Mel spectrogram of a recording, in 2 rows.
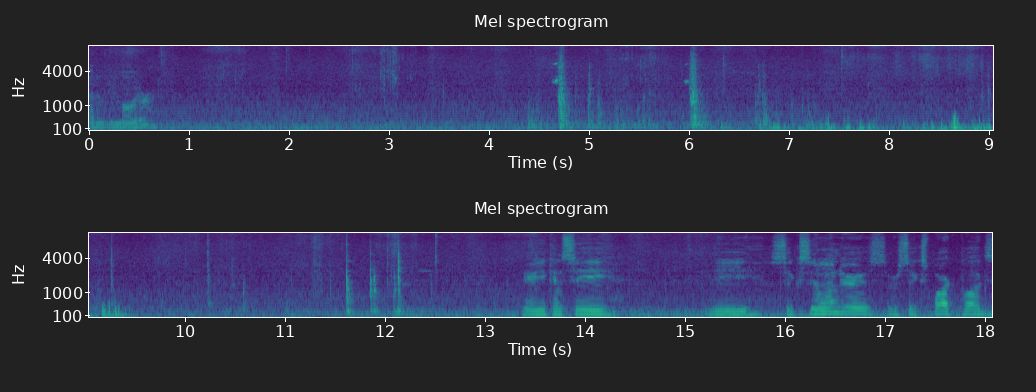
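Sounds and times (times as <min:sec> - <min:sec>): low thumps of footsteps: 0:01.0 - 0:13.4.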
